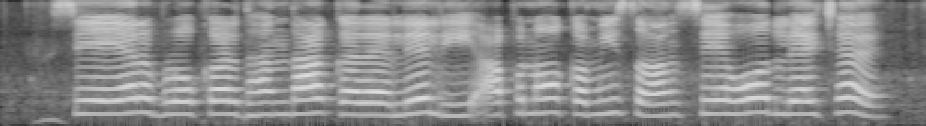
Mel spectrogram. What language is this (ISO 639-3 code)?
mai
